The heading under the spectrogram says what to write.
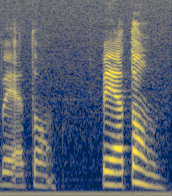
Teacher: Lo que significa que la mayor fuerza de voz está en ton. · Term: sílaba tónica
